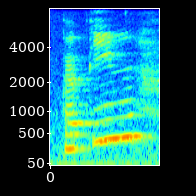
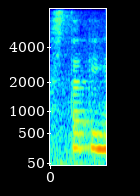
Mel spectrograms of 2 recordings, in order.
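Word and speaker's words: Stettin: why from now on I'm going to pronounce it as stetin stetin is the German pronunciation um St used to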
